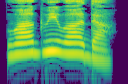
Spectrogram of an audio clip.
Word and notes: ವಾಗ್ವಿವಾದ: Kannada

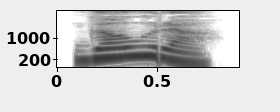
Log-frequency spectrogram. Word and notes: ಗೌರ: gaura

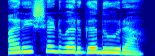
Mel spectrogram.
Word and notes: ಅರಿಷಡ್ವರ್ಗದೂರ: kannada

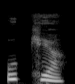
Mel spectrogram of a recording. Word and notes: ಊಗಾಯ: Kannada

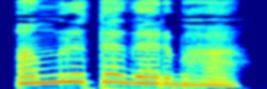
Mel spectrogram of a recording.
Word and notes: ಅಮೃತಗರ್ಭ: kannada

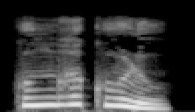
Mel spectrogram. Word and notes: ಕೊಂಬುಗೊಳ್: kannada

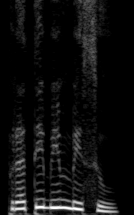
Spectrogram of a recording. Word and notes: ಪ್ರತಿಬಿಂಬಿಸು: Kannada

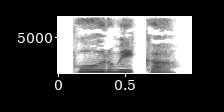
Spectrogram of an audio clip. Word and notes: ಪಾರ್ವಿಕೆ: pārvike

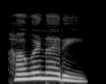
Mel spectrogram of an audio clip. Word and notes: ಹವಣರಿ: havaṇari; Kannada

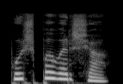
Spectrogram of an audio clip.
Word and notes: ಪುಷ್ಪವರ್ಷ: Kannada

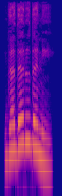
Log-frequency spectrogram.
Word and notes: ಗದರುದನಿ: gadaru dani

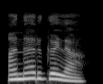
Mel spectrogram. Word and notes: ಅನರ್ಗಳ: anargaḷa

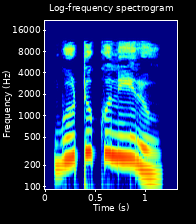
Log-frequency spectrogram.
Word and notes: ಗುಟುಕುನೀರು: guṭuku nīru

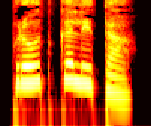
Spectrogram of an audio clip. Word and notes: ಪ್ರೋತ್ಕಲಿತ: prōtkalita

